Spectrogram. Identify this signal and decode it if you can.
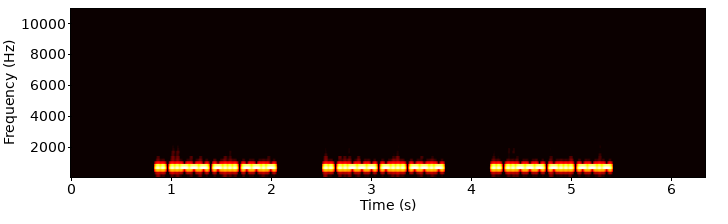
Morse code, heard as a keyed tone, about 53 wpm, 700 Hz. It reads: I2BQ I2BQ I2BQ
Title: DXCC-100 Call Signs - 4 Characters - Repeated 3x - 50wpm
